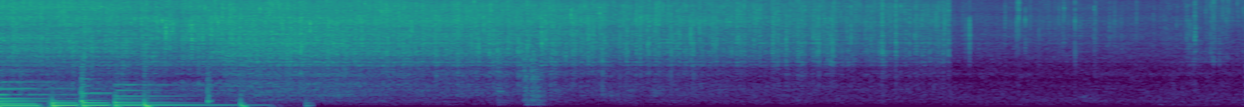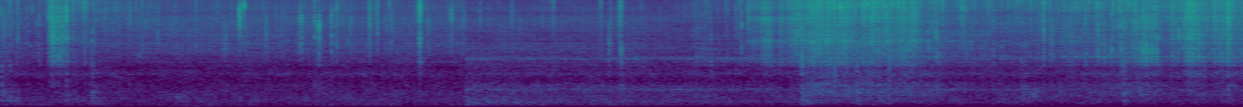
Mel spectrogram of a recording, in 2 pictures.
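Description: Egg-soaked baguette slices frying in an iron frying pan, with a steady sizzle. The sizzle drops quieter about twelve seconds in, with light clicks of tongs handling the slices, and swells again near the end. Background music fades out in the first few seconds.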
